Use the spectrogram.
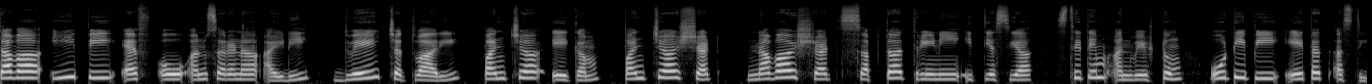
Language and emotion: Sanskrit, neutral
